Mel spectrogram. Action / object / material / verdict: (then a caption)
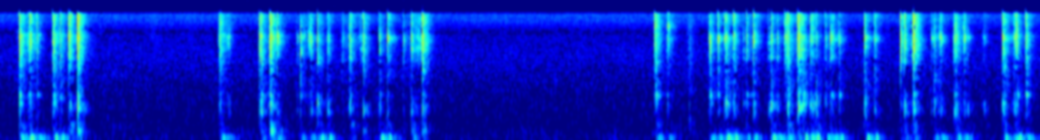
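tap / plastic computer keyboard / plastic / none. Fingertips and long white-painted nails type on a compact wireless keyboard with black plastic keys and a grey metal-look frame, resting flat on a wooden table. Quick bursts of crisp, bright key clicks with a soft low thud come in three runs, separated by quiet pauses of about two seconds. Each tap dies away almost instantly.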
